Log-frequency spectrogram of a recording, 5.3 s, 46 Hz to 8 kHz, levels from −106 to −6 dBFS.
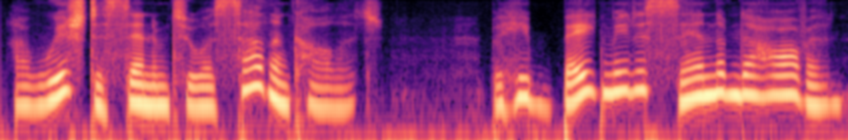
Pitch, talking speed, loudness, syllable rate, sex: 210 Hz, 205 wpm, -16 LUFS, 5.2 syllables/s, female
